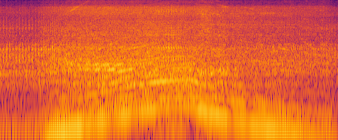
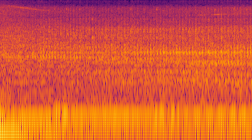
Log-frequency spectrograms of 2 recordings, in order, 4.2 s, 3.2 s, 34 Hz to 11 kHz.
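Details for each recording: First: Chevrolet Captiva FL diesel with weak pull, smoke on acceleration, hard cold start, revved: rough growl rising and fading with rpm; turbo growl, turbo hose leak and stuck actuator found, fixed with cleaning, turbo hose and injector seal replacement. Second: Chevrolet Captiva FL diesel after repair (injectors and rings replaced, turbo cleaned, turbo hose replaced), revved to 3500 rpm: steady, even idle with soft regular clatter, no knock or turbo roar; engine healthy.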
